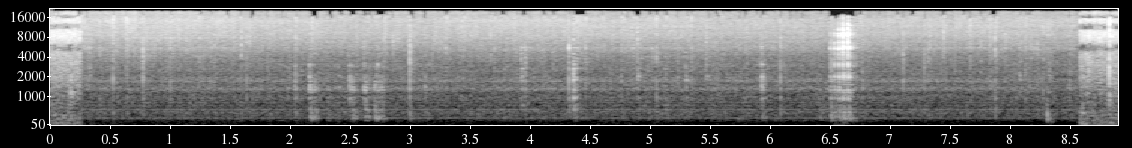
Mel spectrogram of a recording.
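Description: Deer hearts sizzle steadily in a frying pan, a bright close hiss with scattered pops and light ticking, plus one sharper clatter near the end, no voices.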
